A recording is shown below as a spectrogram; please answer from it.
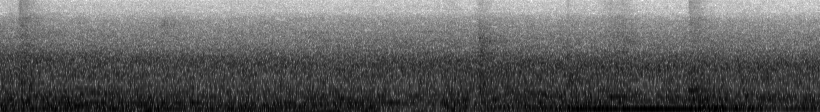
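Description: A steady low hum with a faint, even hiss behind it, with no distinct events.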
